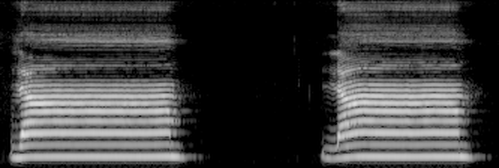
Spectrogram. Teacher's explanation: زبان کی کروٹ کے آخر سے زبان کی نوک تک کے حصے سے جب وہ اوپر کے اگلے 4 دانتوں کے مسوڑوں سے لگے تو لام پڑھا جاتا ہے۔ لام بھی 6 حرفی لفظ ہے، اس کو بھی ہم کھینچ کے پڑھتے ہیں۔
